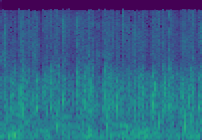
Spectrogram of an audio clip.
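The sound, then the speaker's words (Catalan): Audience applauding two children whose drawings were used for artwork, dense continuous clapping with voices mixed in. “Ja podeu sortir aquí, que us aplaudeixin, que us vegin, perquè sou els mateixos artistes”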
